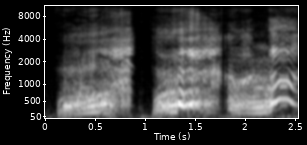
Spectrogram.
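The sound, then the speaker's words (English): A person imitates a pig by squealing on an inhale, the way they voice a creature, making three loud, raspy squealing grunts, each lasting under a second with short gaps between. No talking. “Well, if someone says do a pig sound, they might go reet reet, or they might go with an inhale, and that's how I'm doing this creature”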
